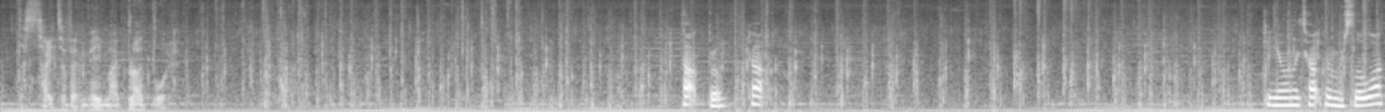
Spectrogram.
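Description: Footsteps run quickly on a hard street.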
